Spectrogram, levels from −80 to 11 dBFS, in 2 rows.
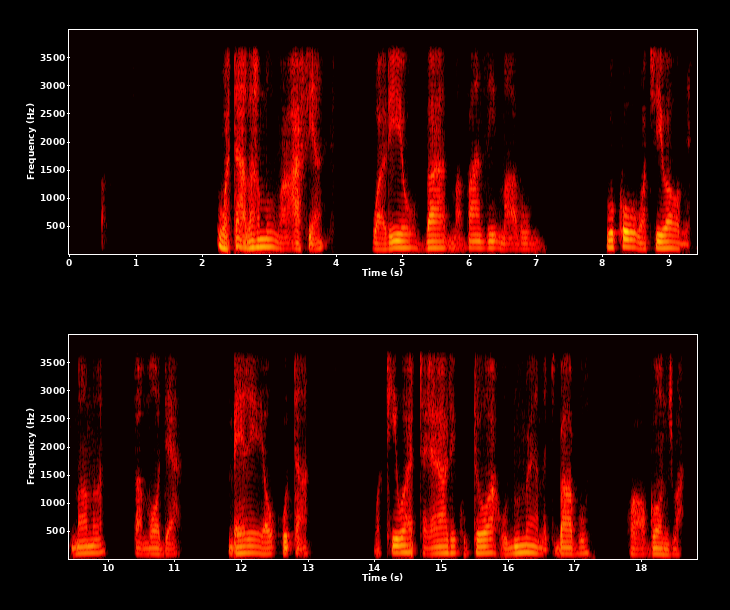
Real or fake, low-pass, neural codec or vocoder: fake; 3.6 kHz; codec, 16 kHz, 0.5 kbps, X-Codec, WavLM features, trained on Multilingual LibriSpeech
